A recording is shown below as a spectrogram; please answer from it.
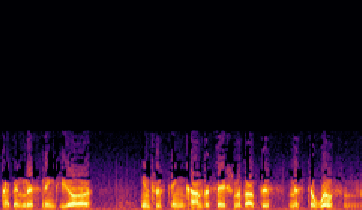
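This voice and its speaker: Man voicing an invisible avenger in an old radio play: calm, low, taunting. Dull vintage audio, faint hiss. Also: brisk, close to an everyday voice. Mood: cool menace. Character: invisible crime fighter, calm, menacing man. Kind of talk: 1940s radio acting.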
